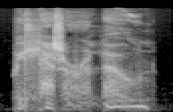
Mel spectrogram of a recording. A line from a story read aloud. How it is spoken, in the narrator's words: he whispered after a moment's pause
